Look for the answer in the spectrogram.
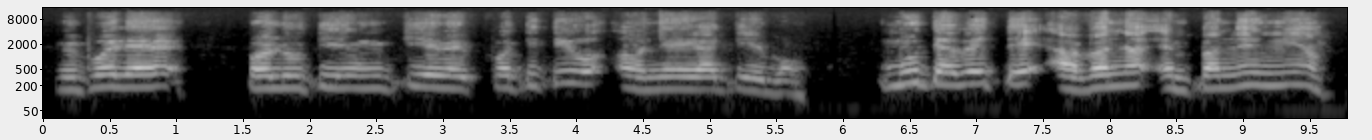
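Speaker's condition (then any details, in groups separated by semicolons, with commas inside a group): Cerebral palsy; speaks as if with potato in mouth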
